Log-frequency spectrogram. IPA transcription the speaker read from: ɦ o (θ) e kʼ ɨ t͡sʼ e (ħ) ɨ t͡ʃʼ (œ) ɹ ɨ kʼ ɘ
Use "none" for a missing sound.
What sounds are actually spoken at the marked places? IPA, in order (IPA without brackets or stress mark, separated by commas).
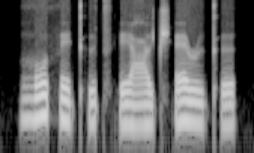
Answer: θ, ʕ, ɛ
